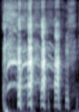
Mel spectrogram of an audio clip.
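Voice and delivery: loud high laughing cackle. Real, not acted. Host laughs at his co-host's quitting joke, a loud high laugh.

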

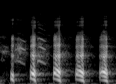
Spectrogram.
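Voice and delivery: high loud burst of laughter; loud laugh at Bosa; real laugh. Real, not acted.

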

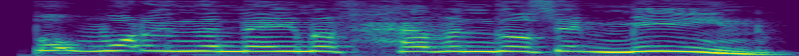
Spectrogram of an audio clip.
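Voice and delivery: high, exasperated demand; lawyer's outburst. Acted. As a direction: burst out in bewildered indignation. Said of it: "broke out the lawyer".

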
